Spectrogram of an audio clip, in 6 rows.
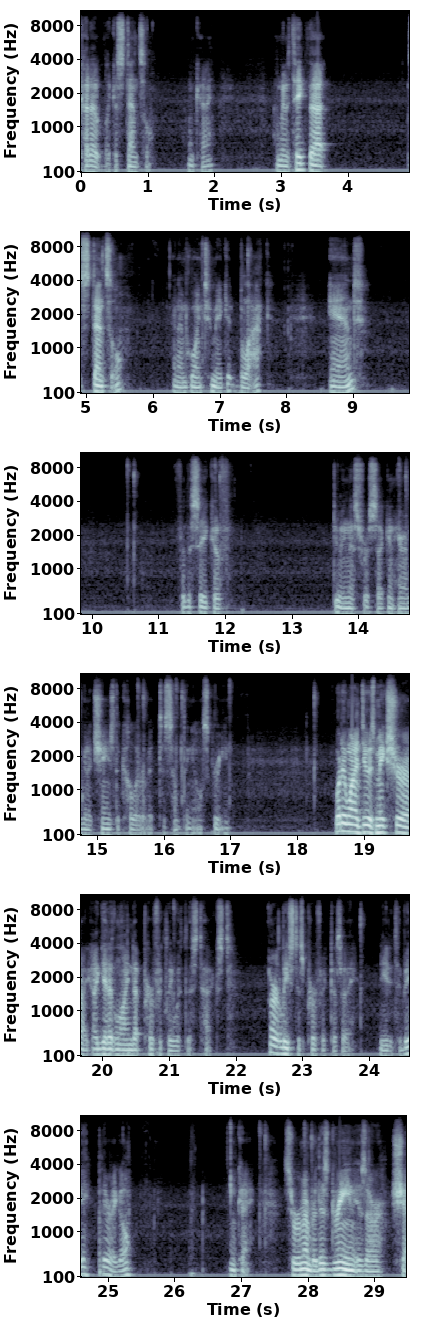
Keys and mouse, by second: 10.2 click, 11.5 click, 14.3 click, 15.3 click, 15.8 click, 16.6-18.0 ctrl+drag, 20.7-22.5 ctrl+drag.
